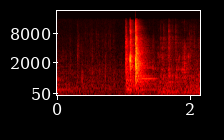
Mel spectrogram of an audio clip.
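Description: A heavy metal battery cabinet being pushed across a concrete floor: a sharp knock about a second in, then a lower rolling rattle as it moves.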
